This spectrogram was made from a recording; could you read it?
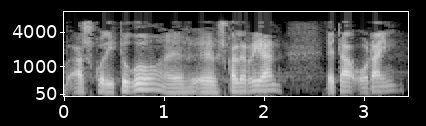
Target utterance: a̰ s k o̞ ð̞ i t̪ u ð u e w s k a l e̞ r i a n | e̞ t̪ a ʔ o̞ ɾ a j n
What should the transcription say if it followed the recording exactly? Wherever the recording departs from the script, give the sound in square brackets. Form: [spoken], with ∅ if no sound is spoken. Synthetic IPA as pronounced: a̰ s k o̞ ð̞ i t̪ u [ɣ] u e w s k a l e̞ r i a n | e̞ t̪ a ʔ o̞ ɾ a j n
